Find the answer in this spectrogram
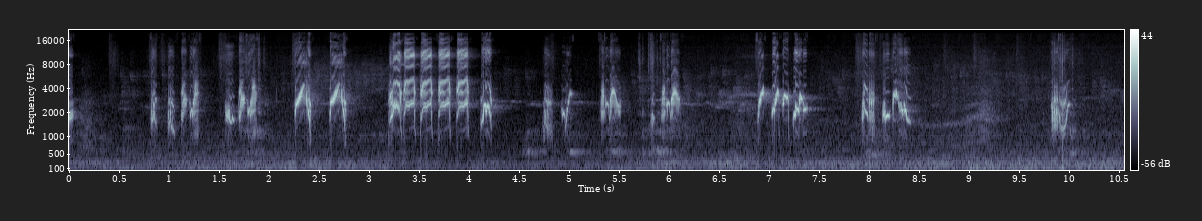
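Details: Caged red-whiskered bulbuls from Thailand, used to stimulate other birds and teach young ones. Scattered short chirped phrases of liquid warbles, then a harsh buzzy stuttering run, more sharp chirps, and a faint low hum underneath.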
